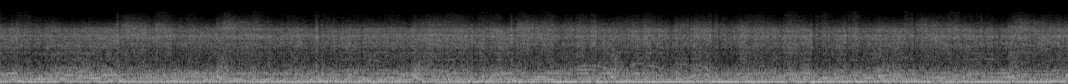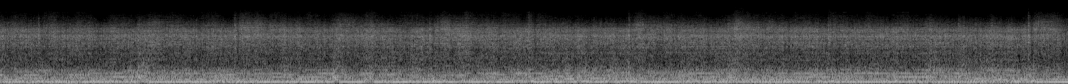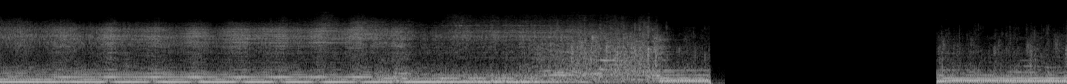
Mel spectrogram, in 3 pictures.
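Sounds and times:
rock band sustained chords: 0.0s - 28.5s.

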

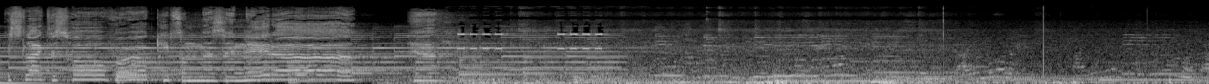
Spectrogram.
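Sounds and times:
background music: 0.0s - 12.0s
digital alarm clock beeping: 3.4s - 6.4s.

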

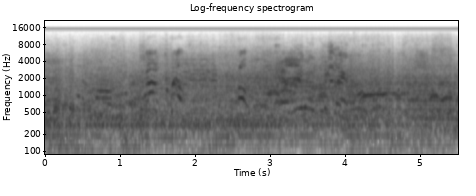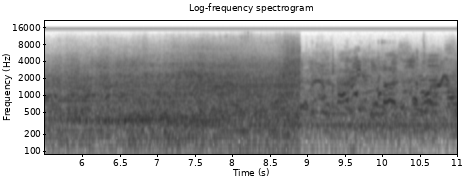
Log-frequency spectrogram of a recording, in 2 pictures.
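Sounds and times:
vehicle engine running: 0.0s - 8.9s
crowd talking: 0.0s - 11.0s.

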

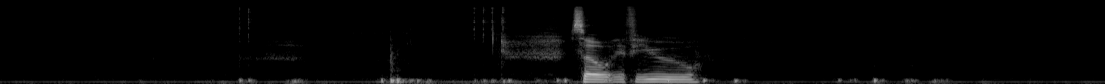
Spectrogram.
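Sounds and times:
faint low hum: 0.0s - 11.0s
computer mouse clicks: 2.3s - 3.1s, 3.8s - 5.2s.

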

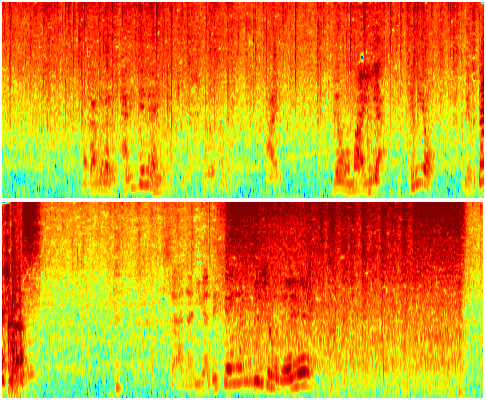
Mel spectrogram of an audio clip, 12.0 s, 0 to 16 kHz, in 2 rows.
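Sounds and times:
batter sizzling in a frying pan: 0.0s - 12.0s.

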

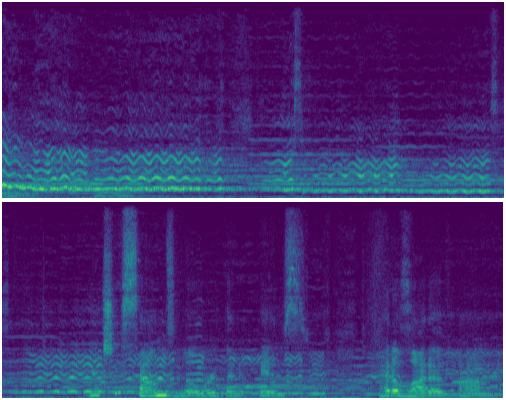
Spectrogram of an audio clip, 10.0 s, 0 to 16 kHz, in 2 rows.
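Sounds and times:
operatic soprano singing: 0.0s - 10.0s.

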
